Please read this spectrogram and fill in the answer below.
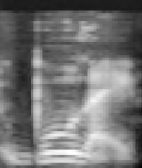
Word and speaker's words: boule: this B word here you pronounce this boule the boule they actually met more often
